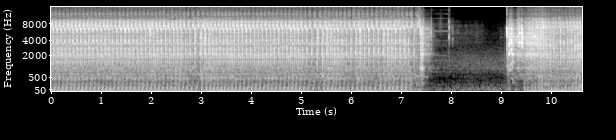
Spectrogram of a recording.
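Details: Genuine Blur220i scooter engine running with loud, rapid hollow knocking from piston slap; compression 90 PSI cold, 110 PSI warm, 115 PSI with oil in cylinder, so new piston and rings needed.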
